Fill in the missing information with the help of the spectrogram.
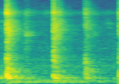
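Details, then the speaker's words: Heart sounds during an auscultation teaching lecture, finding a premature beat (arrhythmia): of the two sounds, the second is shorter and drier, described as short and dry. "Cuál es más Seco de los dos el segundo el segundo es un ruido más seco corto y seco"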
